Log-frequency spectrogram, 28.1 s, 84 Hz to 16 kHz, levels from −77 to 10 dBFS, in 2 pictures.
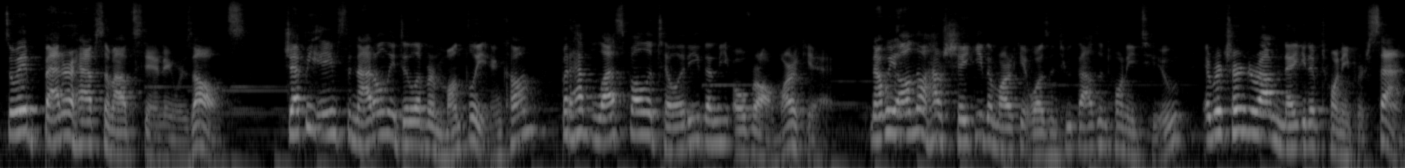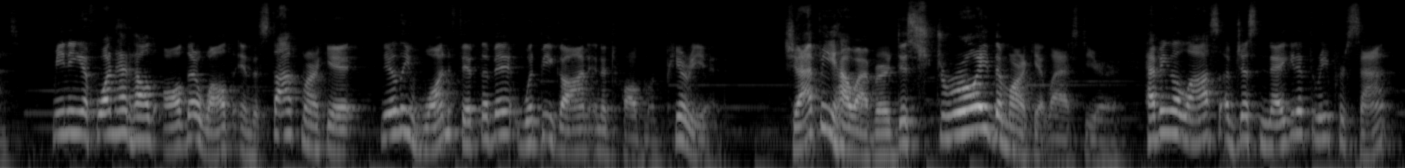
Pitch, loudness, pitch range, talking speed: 190 Hz, -34 LUFS, 140-235 Hz, 165 wpm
